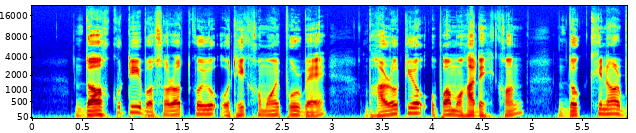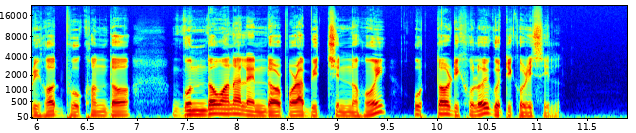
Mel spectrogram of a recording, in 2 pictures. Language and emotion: Assamese, neutral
